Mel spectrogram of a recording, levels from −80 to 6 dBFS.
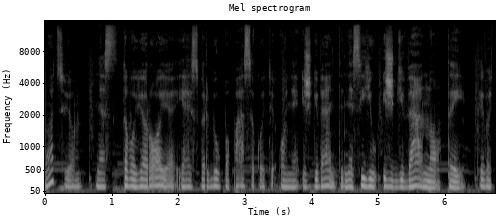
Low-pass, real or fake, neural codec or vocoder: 14.4 kHz; real; none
